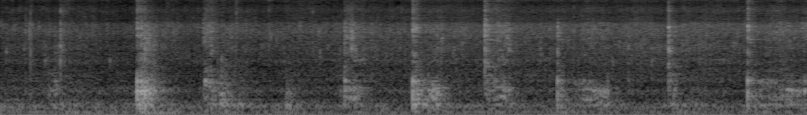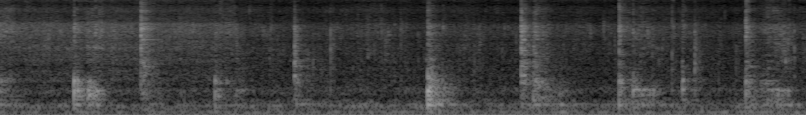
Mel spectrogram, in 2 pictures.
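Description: Dried red chillies and curry leaves sizzle in hot oil during tempering, a steady frying hiss broken by frequent scraping stirs of a spoon against the pan, close up with no voices.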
